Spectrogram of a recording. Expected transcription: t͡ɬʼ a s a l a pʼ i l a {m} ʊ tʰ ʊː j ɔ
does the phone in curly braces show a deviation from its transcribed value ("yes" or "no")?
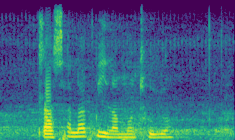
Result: no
